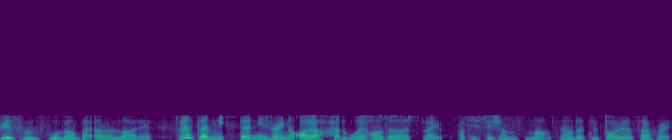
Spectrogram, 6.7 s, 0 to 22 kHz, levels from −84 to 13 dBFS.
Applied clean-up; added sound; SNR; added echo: neural separator model SepFormer WHAM!.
